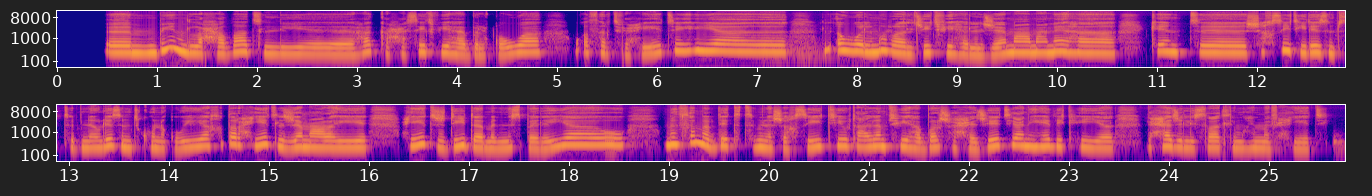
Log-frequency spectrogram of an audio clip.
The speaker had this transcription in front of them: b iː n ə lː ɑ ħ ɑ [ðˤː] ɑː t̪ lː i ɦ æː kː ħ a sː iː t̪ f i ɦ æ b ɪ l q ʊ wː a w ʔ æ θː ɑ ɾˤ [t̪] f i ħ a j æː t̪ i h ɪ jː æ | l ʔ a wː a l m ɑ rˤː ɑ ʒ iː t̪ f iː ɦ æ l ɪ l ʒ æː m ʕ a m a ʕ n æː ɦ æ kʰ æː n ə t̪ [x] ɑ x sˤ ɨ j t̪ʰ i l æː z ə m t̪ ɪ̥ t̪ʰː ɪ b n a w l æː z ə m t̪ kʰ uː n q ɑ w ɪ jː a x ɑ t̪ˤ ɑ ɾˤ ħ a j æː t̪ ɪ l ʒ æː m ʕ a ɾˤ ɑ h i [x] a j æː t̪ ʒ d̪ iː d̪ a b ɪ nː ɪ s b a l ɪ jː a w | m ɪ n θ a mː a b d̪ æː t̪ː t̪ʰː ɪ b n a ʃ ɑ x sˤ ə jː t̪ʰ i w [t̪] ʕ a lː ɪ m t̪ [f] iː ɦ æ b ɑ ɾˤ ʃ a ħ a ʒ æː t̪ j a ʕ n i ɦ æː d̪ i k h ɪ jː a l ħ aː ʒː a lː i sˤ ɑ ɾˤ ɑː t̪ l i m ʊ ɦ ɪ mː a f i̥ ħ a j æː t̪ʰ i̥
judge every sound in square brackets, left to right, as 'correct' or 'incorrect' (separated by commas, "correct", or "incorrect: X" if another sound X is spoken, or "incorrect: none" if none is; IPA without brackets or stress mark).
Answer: incorrect: ðˤ, correct, incorrect: ʃ, incorrect: ħ, correct, correct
